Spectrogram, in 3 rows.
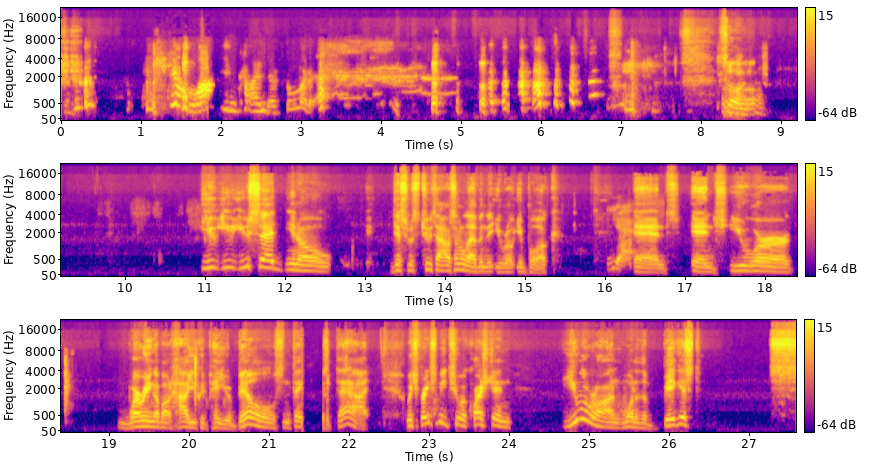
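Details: Adult woman with cerebral palsy who also has a 75% hearing loss and wears hearing aids; dysarthria.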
